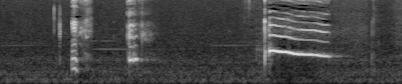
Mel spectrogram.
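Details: Three sudden, sharp hiccup bursts about half a second apart, the last followed by a short high squeal; infant hiccups.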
